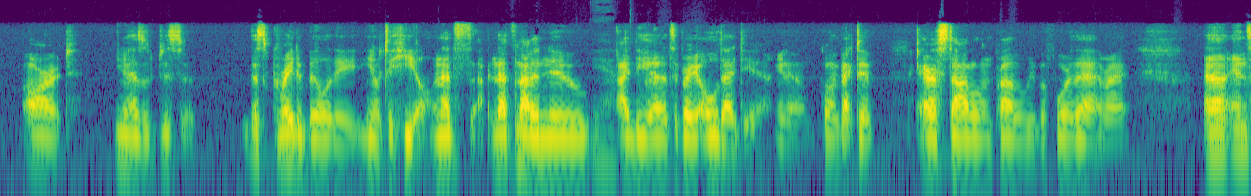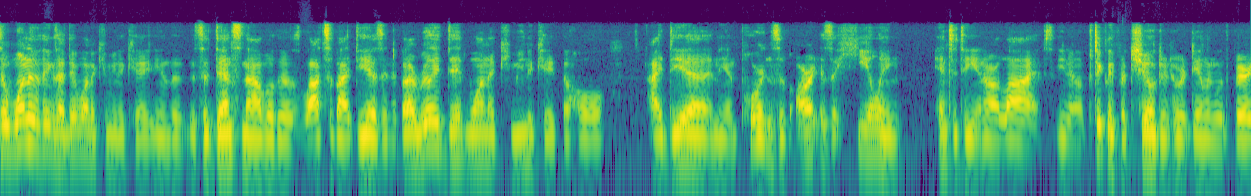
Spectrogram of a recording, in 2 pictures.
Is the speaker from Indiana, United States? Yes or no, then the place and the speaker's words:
no; Missouri, United States; And so even though I'm from, you know, born and raised in Missouri and grew up very differently from Lolly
